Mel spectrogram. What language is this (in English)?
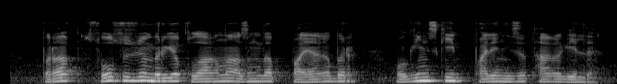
Kazakh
